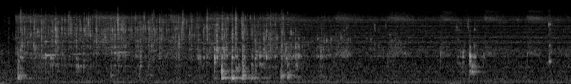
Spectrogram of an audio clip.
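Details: Rushing tap water and splashing with a few clatters, no animal voice heard.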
